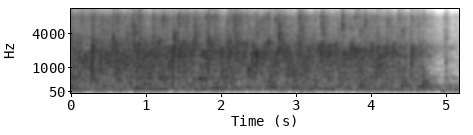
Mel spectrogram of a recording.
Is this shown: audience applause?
yes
